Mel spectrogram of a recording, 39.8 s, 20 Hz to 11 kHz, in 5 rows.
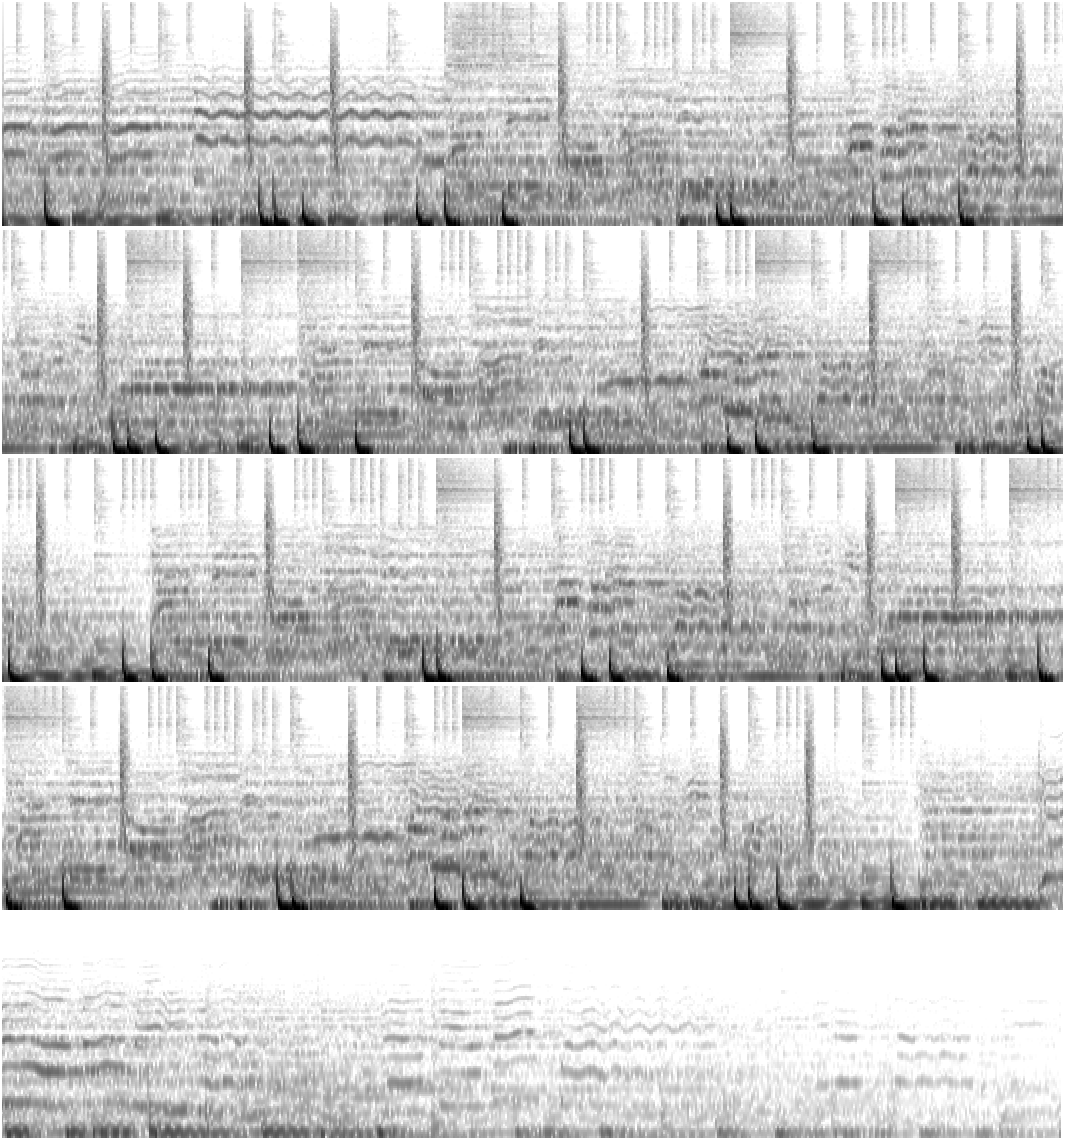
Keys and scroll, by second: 4.2 ctrl+g, 7.8 ctrl+z, 23.4 space, 24.1 ctrl+space, 24.4 ctrl+t, 29.1 Return, 30.6 ctrl+t, 35.1 shift+Return.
